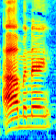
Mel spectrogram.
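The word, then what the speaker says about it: Aminé: Amani, how you pronounce his name? Amine, man, A-M-I-N-E.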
